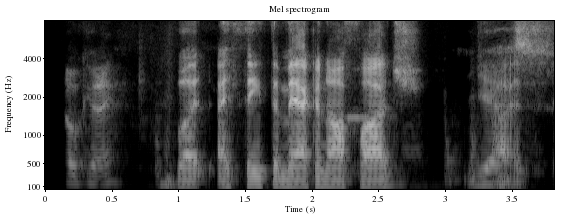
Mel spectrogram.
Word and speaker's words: Mackinac: It's Mackinac, not Mackinac. Oh, Mackinac. What is it? How do you say it? I'm sorry. It looks like Mackinac, but it's not. It's Mackinac. Mackinac. Local colloquialism.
